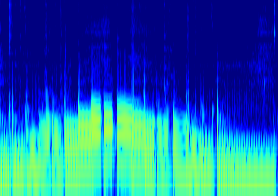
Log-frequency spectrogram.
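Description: Five-string electric bass playing an E-flat minor seventh arpeggio over two octaves: single plucked notes climb for about two seconds, come back down, and end on a held low E-flat.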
